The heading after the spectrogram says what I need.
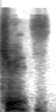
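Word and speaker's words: Tuitt: I had a guy in my class whose surname was Chewitz, but T-U-I-T-T. Okay. But it's pronounced Chewitz. It is basically...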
